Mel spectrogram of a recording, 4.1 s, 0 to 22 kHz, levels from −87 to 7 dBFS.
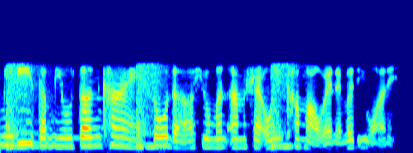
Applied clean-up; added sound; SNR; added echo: classical method spectral subtraction.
